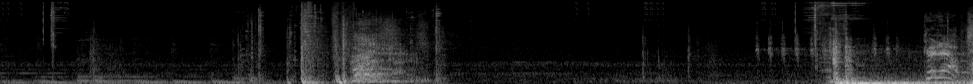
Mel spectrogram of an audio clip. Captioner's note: silence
